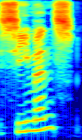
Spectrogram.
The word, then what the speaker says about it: Siemens: It's actually German, so you have to pronounce it in German. So that would be Siemens Citrol.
